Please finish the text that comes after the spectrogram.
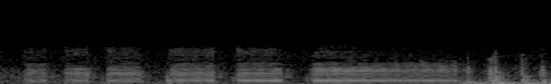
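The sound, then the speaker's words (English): A buzzing doorbell at an elderly woman's home rings in several quick, insistent bursts, then holds one longer ring before it cuts off into a brief rattling clatter. No one speaks. “So, when her doorbell rings, a gleam appears in her sharp old eyes, and brushing her butler aside, she answers the door herself.”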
